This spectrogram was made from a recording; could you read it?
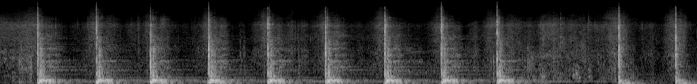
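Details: Rear wheel knock on rocking: dull, even knock about every half second, one per push; struts recently replaced, brakes held to rule out calipers; not heard while driving except slight knocks on sharp bumps; cause was a torn front lateral arm bushing at the hub.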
